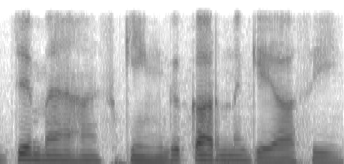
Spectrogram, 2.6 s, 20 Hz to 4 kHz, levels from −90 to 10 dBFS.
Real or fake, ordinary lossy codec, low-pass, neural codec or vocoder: fake; none; 3.6 kHz; codec, 16 kHz, about 1 kbps, DyCAST, with the encoder's durations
